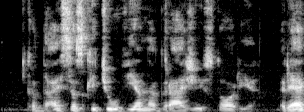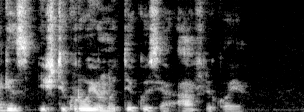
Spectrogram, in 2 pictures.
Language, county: Lithuanian, Vilnius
